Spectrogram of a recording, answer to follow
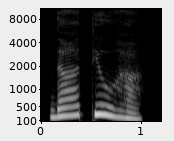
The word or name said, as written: ದಾತ್ಯೂಹ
